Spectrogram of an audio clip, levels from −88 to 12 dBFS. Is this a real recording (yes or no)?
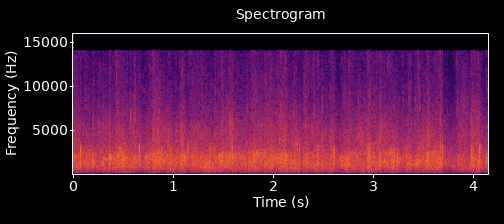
yes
